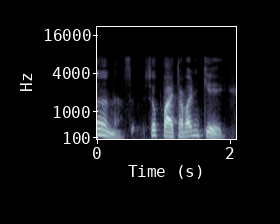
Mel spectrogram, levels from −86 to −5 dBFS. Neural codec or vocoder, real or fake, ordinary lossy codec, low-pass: codec, 16 kHz, 1 kbps, X-Codec, WavLM features, trained on Multilingual LibriSpeech; fake; none; 7.2 kHz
